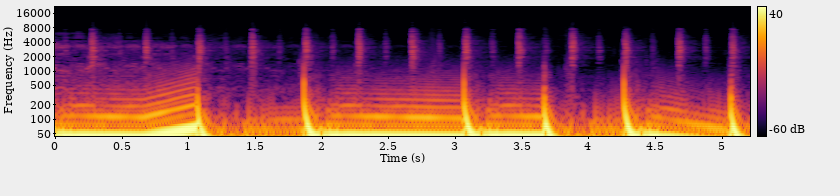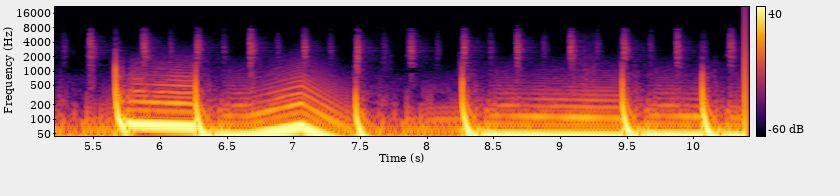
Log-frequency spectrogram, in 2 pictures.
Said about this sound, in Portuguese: Iniciando os testes de som. Aguarde. Certo. Testando subwoofer.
